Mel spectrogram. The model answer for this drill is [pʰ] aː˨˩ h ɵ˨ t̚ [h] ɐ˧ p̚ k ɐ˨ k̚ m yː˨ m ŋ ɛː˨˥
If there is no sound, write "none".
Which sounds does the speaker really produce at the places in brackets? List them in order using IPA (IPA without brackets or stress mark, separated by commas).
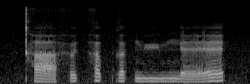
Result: kʰ, h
